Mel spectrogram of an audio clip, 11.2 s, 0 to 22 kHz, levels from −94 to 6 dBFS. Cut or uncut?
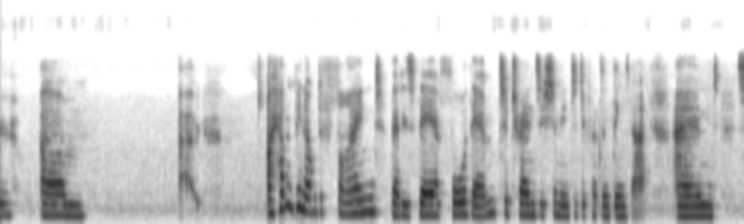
cut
